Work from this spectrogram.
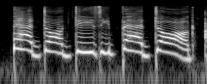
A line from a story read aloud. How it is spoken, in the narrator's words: I yelled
